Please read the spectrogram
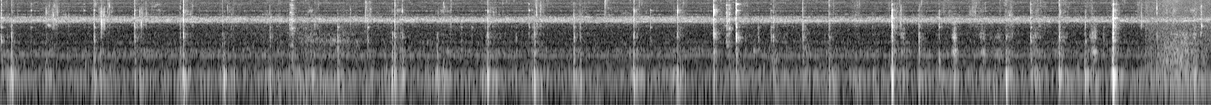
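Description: Chopsticks stirring chopped shrimp, squid and vegetables in a bowl, giving faint, irregular light clicks and taps several times a second as they knock against the bowl.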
